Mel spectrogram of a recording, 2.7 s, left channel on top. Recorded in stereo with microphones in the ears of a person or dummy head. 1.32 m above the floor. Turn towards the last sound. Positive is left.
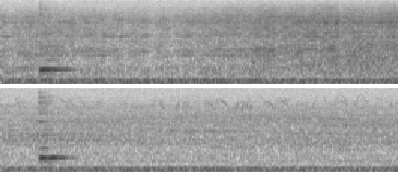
turn(degrees=-55)  # may be behind; listen again after turning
